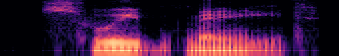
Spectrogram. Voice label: "sweetmeat", American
